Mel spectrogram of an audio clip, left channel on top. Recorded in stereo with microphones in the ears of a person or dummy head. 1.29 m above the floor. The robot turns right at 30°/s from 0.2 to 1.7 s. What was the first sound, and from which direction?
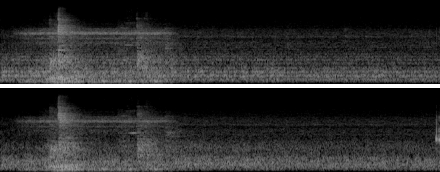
A squeak, 40° left (ahead or behind).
